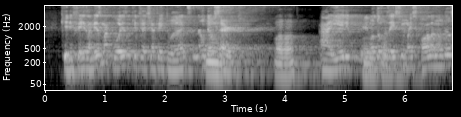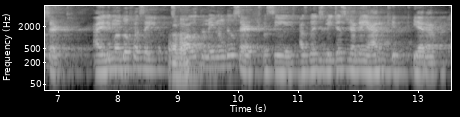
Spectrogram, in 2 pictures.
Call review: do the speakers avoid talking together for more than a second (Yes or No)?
Yes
